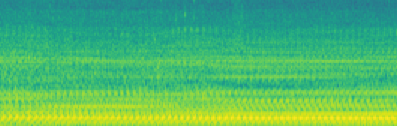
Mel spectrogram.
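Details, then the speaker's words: Tiny-house rainwater PEX (RV-style) plumbing: valve opened and pump fills the new lines; loud, steady buzzing drone at constant pitch with no surging, normal pump running; a leak is noticed afterwards. "That is loud as fuck. Is that what running water is gonna be like?"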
